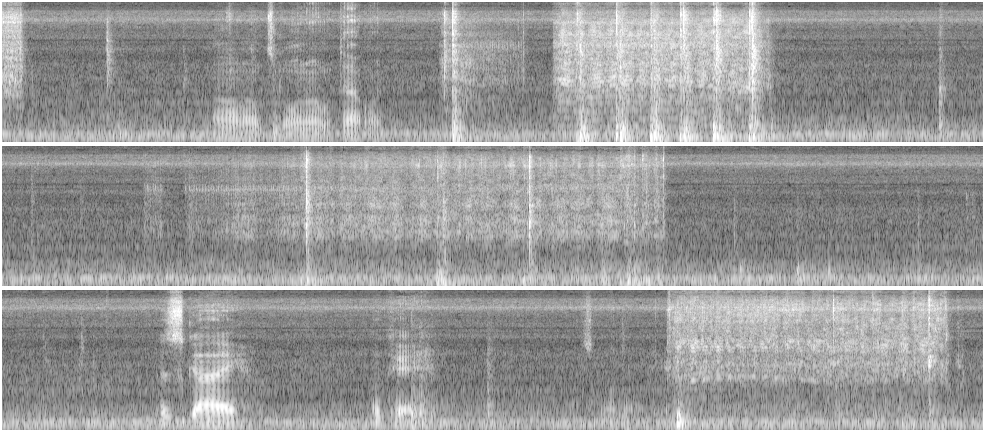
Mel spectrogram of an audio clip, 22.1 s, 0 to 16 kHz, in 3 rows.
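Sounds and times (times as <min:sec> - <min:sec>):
cordless drill running: 0:00.0 - 0:00.2, 0:03.3 - 0:05.8, 0:08.4 - 0:12.4, 0:19.7 - 0:22.0.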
